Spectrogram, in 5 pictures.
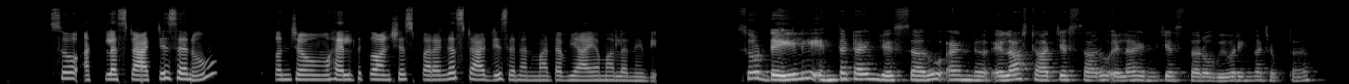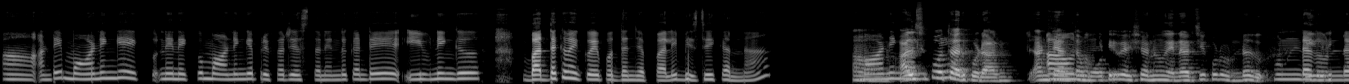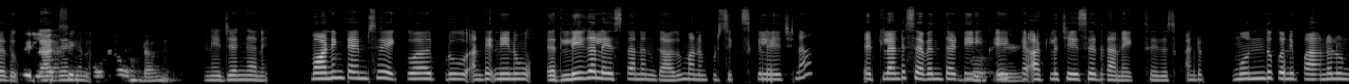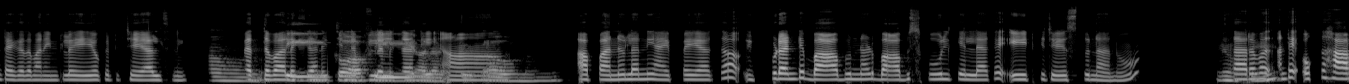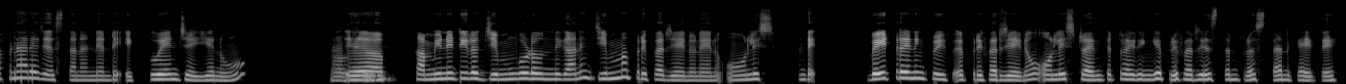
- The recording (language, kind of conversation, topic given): Telugu, podcast, బిజీ రోజువారీ కార్యాచరణలో హాబీకి సమయం ఎలా కేటాయిస్తారు?
- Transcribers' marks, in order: in English: "సో"; in English: "హెల్త్ కాన్‌షియస్"; in English: "స్టార్ట్"; in English: "సో డైలీ"; in English: "అండ్"; in English: "స్టార్ట్"; in English: "ఎండ్"; in English: "ప్రిఫర్"; in English: "ఈవినింగ్"; in English: "మార్నింగ్"; in English: "మోటివషన్ ఎనర్జీ"; in English: "ఈవినింగ్ రిలాక్సింగ్ మూడ్‌లో"; in English: "మార్నింగ్"; in English: "సిక్స్‌కి"; in English: "సెవెన్ థర్టీ ఎయిట్‌కి"; in English: "ఎక్సర్సైజెస్"; in English: "ఎయిట్‍కి"; in English: "కమ్యూనిటీలో జిమ్"; in English: "జిమ్ ప్రిఫర్"; in English: "ఓన్లీ"; in English: "వెయిట్ ట్రైనింగ్ ప్రిఫ్ ప్రిఫర్"; in English: "ఓన్లీ"; in English: "ప్రిఫర్"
